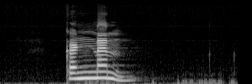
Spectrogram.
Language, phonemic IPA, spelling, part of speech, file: Tamil, /kɐɳːɐn/, கண்ணன், proper noun / noun, Ta-கண்ணன்.ogg
- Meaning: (proper noun) 1. Krishna 2. a male given name, Kannan, from Prakrit; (noun) one who has eyes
